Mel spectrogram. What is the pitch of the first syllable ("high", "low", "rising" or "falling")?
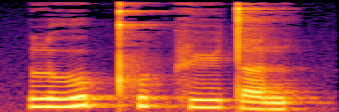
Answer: rising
